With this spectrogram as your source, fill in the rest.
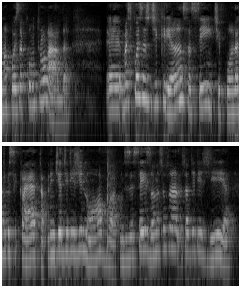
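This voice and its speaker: Here is a woman with an ordinary speaking voice, pitched fairly high. Her intonation is lively and her pace moderate. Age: 60s. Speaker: integrative therapist. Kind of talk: testimony. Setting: Instagram live video call.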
